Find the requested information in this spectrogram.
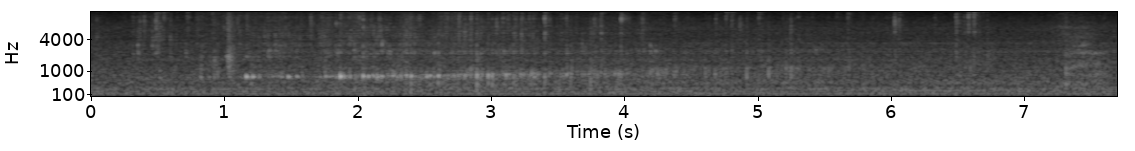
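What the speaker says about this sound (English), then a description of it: "let's start this going by putting some water in here" Hot water pours steadily into a container for a physics demonstration of changing states of matter, a continuous soft liquid rush with faint bubbling, close and moderately quiet, with no talking.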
